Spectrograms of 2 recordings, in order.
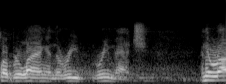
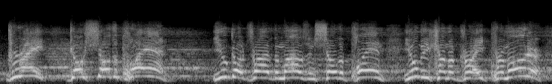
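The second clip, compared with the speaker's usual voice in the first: mock pushy shout; 7 semitones higher than usual. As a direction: bark it out like a pushy mentor. Quoting John's pushy urging.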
